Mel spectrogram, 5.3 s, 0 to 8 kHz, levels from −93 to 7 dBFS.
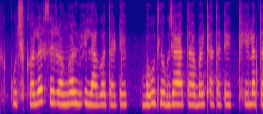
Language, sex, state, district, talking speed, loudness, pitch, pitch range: Bhojpuri, female, Bihar, Saran, 135 wpm, -21 LUFS, 275 Hz, 270-290 Hz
